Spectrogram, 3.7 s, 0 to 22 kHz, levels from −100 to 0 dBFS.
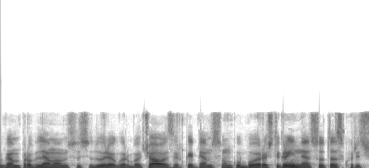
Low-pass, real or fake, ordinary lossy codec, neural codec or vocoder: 7.2 kHz; real; AAC, 48 kbps; none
